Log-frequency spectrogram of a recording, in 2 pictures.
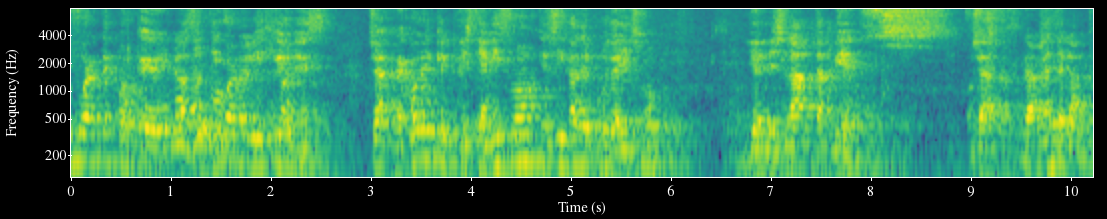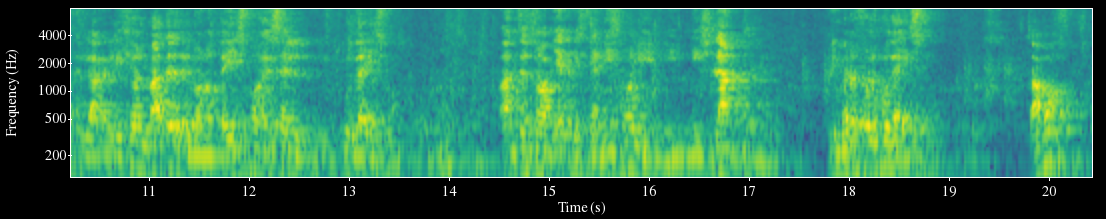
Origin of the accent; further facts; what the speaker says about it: Puebla, Mexico; Yo me acuerdo cuando yo estaba muy jovencillo, íbamos a una iglesia en Puebla, donde yo nací, en México, era la más rápida de la ciudad.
